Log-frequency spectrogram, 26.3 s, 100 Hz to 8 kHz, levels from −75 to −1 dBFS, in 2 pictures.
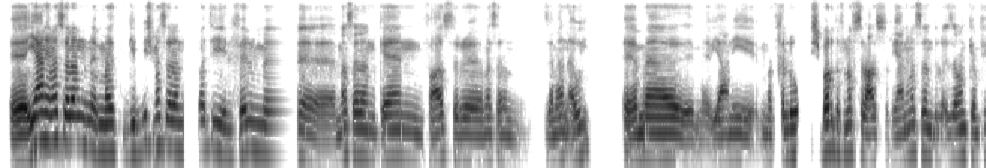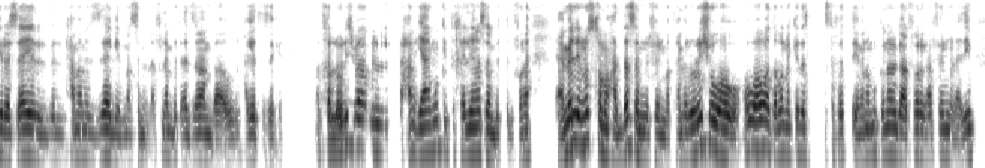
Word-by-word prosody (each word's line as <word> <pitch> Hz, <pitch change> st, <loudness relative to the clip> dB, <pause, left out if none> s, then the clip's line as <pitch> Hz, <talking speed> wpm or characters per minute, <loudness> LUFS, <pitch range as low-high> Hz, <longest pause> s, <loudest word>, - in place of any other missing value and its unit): آآ 485 Hz, +1 st, +10 dB
يعني 210 Hz, -, +7 dB
مثلًا 200 Hz, -5 st, +4 dB
ما 160 Hz, 0 st, +5 dB
تجبليش 160 Hz, +5 st, -5 dB
مثلًا 180 Hz, -3 st, +1 dB, 0.2 s
دلوقتي 170 Hz, -3 st, -2 dB
الفيلم 150 Hz, +1 st, -2 dB, 0.8 s
مثلًا 140 Hz, -2 st, 0 dB
كان 135 Hz, -3 st, -1 dB
في -, -, -5 dB
عصر 125 Hz, -2 st, -1 dB
مثلًا 120 Hz, -3 st, -7 dB, 0.3 s
زمان 125 Hz, +3 st, -3 dB
أوي، 140 Hz, +5 st, -2 dB, 0.4 s
آآ 120 Hz, +2 st, +2 dB
ما 130 Hz, 0 st, +5 dB, 0.3 s
ما 110 Hz, 0 st, -13 dB
يعني 120 Hz, +1 st, -3 dB
ما 120 Hz, -, -8 dB
تخلّيهوش 145 Hz, +4 st, -2 dB
برضه 160 Hz, -1 st, +4 dB
في 145 Hz, -, -10 dB
نفس 155 Hz, 0 st, -3 dB
العصر، 125 Hz, -1 st, 0 dB
يعني 120 Hz, +4 st, -4 dB
مثلًا 145 Hz, -3 st, -3 dB
دلو 130 Hz, -, -9 dB
زمان 135 Hz, +2 st, -1 dB
كان 130 Hz, -3 st, -5 dB
في 140 Hz, +3 st, -2 dB
رسايل 135 Hz, -1 st, +1 dB
بالحمام 130 Hz, +2 st, -8 dB
الزاجل 125 Hz, -1 st, -2 dB
مثلًا، 120 Hz, -, -11 dB
الأفلام 135 Hz, -, -11 dB
بتاعة 120 Hz, -2 st, -7 dB
زمان 125 Hz, 0 st, -2 dB
بقى، 110 Hz, -, -1 dB
والحاجات 125 Hz, +2 st, -6 dB
اللي -, -, -26 dB
زَي -, -, -10 dB
كده -, -, -27 dB, 0.4 s
ما -, -, -16 dB
تخلّيهوليش 195 Hz, -1 st, 0 dB
بقى 185 Hz, -1 st, +1 dB
بالح 155 Hz, -2 st, -7 dB
يعني 150 Hz, +2 st, +3 dB
ممكن 170 Hz, -1 st, -8 dB
تخلّيه 145 Hz, +2 st, -1 dB
مثلًا 140 Hz, -4 st, -1 dB
بالتليفونات. 130 Hz, +2 st, -7 dB, 0.4 s
اعمل 185 Hz, +4 st, +5 dB
لي 205 Hz, -, +6 dB
نسخة 205 Hz, -3 st, +1 dB
مُحدثة 140 Hz, +4 st, +2 dB
من 130 Hz, -, -3 dB
الفيلم، 125 Hz, -1 st, -6 dB
ما 110 Hz, -, -9 dB
تعملهوليش 145 Hz, +10 st, 0 dB
هو، 160 Hz, -3 st, +7 dB
هو. 140 Hz, -2 st, +4 dB
هو، 170 Hz, +1 st, +3 dB
هو 175 Hz, 0 st, +7 dB
طب 140 Hz, -1 st, 0 dB
أنا 150 Hz, -1 st, -3 dB
كده 145 Hz, 0 st, -4 dB, 0.2 s
استفدت 135 Hz, +2 st, -11 dB
إيه؟ -, -, -3 dB
ما 130 Hz, -, -6 dB
أنا 140 Hz, -, -3 dB
ممكن 145 Hz, 0 st, -6 dB
أرجع 145 Hz, -3 st, +3 dB
أتفرج 140 Hz, +3 st, -2 dB
على 135 Hz, -, -4 dB
الفيلم 140 Hz, 0 st, -5 dB
القديم، 145 Hz, +1 st, -5 dB
140 Hz, 175 wpm, -21 LUFS, 125-160 Hz, 0.8 s, آآ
